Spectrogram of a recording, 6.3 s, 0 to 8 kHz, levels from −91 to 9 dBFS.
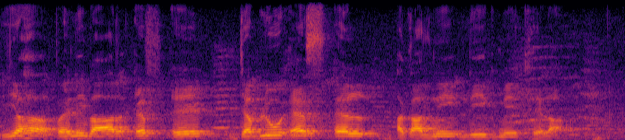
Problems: constant background noise, continuous background conversations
